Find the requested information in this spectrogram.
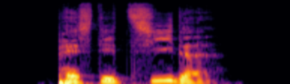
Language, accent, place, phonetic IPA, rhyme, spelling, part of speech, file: German, Germany, Berlin, [pɛstiˈt͡siːdə], -iːdə, Pestizide, noun, De-Pestizide.ogg
- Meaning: nominative/accusative/genitive plural of Pestizid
